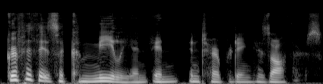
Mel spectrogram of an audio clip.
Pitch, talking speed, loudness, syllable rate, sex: 130 Hz, 150 wpm, -23 LUFS, 5.0 syllables/s, male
